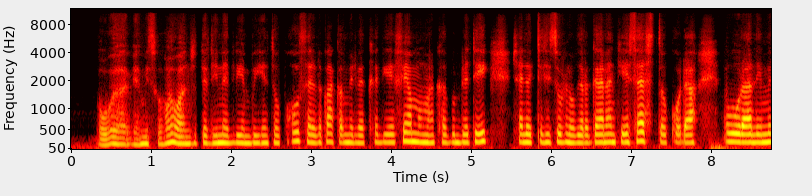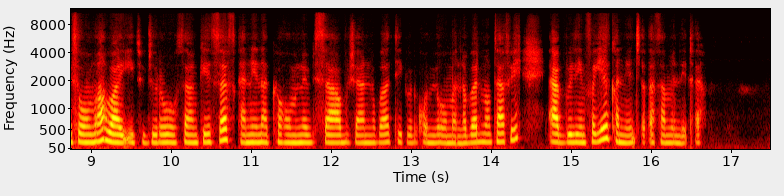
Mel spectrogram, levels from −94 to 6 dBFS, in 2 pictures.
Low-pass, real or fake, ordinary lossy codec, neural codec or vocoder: 10.8 kHz; fake; MP3, 64 kbps; codec, 16 kHz in and 24 kHz out, 0.6 kbps, FocalCodec, streaming, 2048 codes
